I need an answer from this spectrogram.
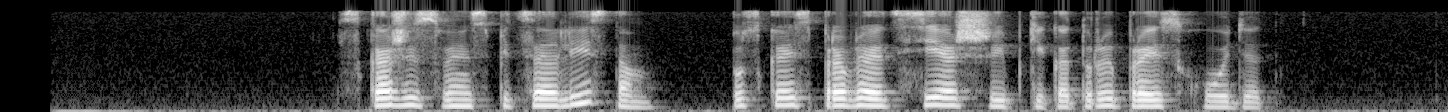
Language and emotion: Russian, neutral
